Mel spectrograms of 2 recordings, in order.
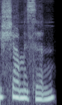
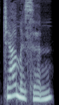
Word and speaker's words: shamisen: The Japanese pronunciation is usually shamisen, but sometimes jamisen, when used as a suffix.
